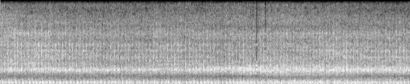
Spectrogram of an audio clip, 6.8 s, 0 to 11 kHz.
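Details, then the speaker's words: 2012 Kawasaki KX250F, slip-on FMF exhaust, about 50 hours on new top end, cold start on choke after sitting weeks: quick, slightly uneven single-cylinder thump with light valvetrain clatter, needs warm-up; healthy cold start and idle. "so that's this basically what it sounds like John I didn't really get on the piper nothing needs a warm-up but it runs good like I said I had no problems with it at the track"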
